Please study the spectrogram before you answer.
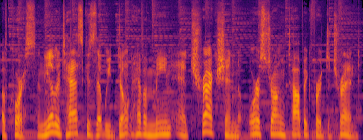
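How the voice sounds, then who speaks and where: Man voicing a lively, blunt senior office worker. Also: a little high, normal speed, soft background music, lightly acted. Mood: blunt, explaining. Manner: matter-of-fact, grumbling, critical. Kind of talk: manga dialogue voice acting.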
